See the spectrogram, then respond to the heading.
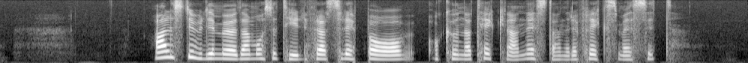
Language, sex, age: Swedish, female, 56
